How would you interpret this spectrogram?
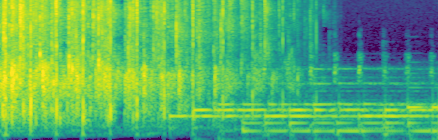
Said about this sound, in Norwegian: Ja. Klapp for dere!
